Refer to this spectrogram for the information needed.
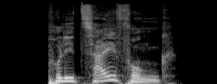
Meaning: police radio
- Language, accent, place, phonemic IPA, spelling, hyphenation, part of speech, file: German, Germany, Berlin, /poliˈt͡saɪ̯fʊŋk/, Polizeifunk, Po‧li‧zei‧funk, noun, De-Polizeifunk.ogg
